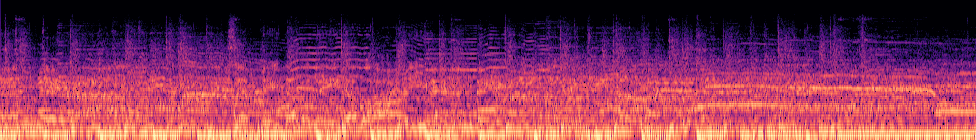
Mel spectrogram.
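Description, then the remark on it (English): A group of people yells and whoops loudly over the close of a live band number played in a studio, the raucous shouting sustained nearly throughout and mixed with the music. “the end, all the yelling.”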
